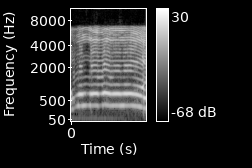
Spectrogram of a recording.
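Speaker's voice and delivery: high, loud alarmed shout; guards shouting. Acted. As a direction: call out to stop them. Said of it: "these guards kinda go".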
